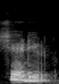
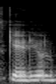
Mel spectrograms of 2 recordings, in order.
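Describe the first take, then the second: First: The word begins with an 'sh' sound. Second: The word begins with an 'sk' sound. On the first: "शेड्यूल किंवा स्केड्यूल पण म्हटलं जातं" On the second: "थोडेजण स्केड्यूल म्हणतात"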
